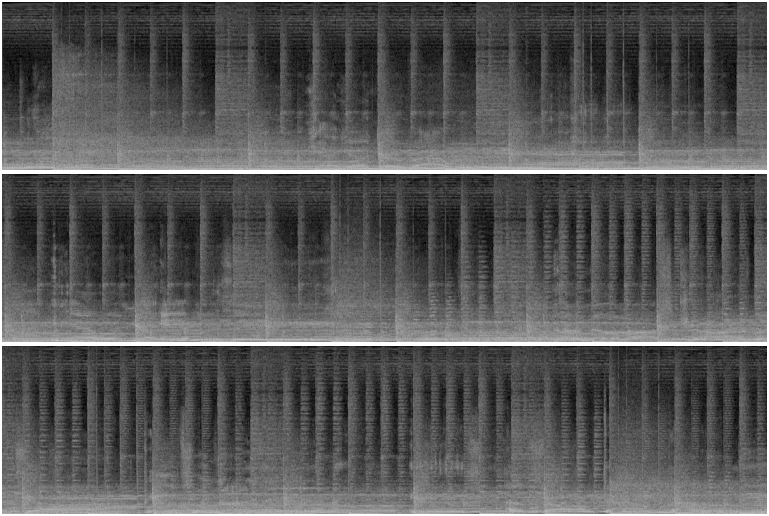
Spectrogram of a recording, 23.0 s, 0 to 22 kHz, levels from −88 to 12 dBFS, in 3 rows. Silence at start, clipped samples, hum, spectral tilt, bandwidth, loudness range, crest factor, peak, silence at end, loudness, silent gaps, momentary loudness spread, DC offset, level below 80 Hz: 0 s; under 0.1%; none; -5 dB/octave; over 20 kHz; 1 LU; 12 dB; -4 dBFS; 0 s; -18 LUFS; none; 2 LU; under 0.1%; -22 dBFS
